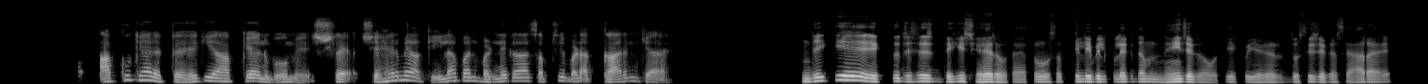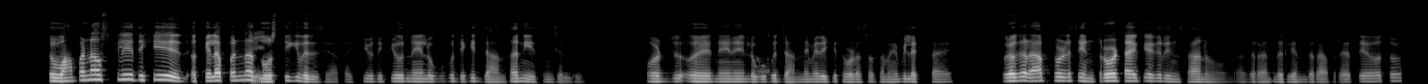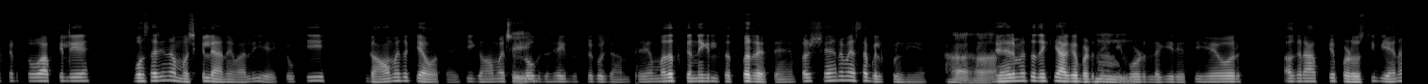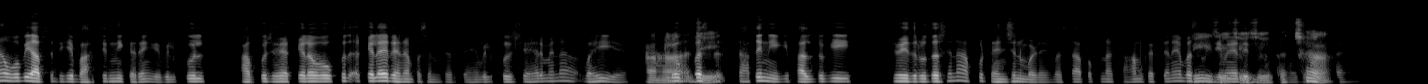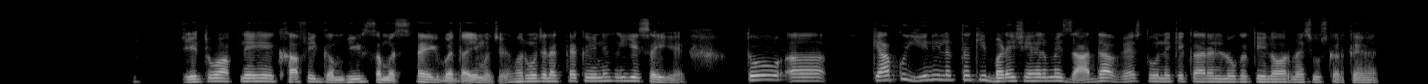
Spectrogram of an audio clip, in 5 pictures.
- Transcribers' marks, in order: other noise; in English: "इंट्रोवर्ट टाइप"; in English: "टेंशन"
- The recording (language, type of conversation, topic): Hindi, podcast, शहर में अकेलापन कम करने के क्या तरीके हो सकते हैं?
